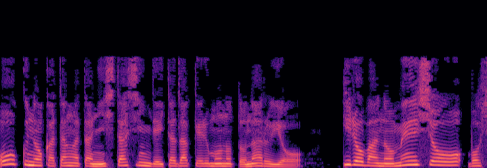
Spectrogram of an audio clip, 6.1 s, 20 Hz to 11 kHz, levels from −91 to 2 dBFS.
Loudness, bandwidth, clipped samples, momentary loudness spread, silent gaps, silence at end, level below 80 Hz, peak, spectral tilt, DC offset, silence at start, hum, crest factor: -24 LUFS; 7.6 kHz; under 0.1%; 5 LU; 4.05-4.22 s; 0 s; -66 dBFS; -8 dBFS; -6 dB/octave; under 0.1%; 0 s; none; 14 dB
